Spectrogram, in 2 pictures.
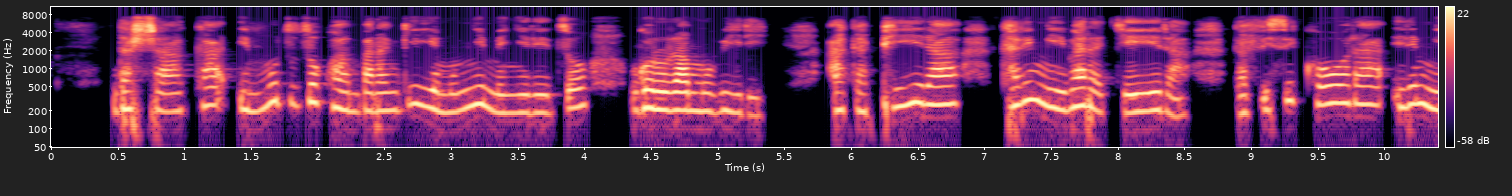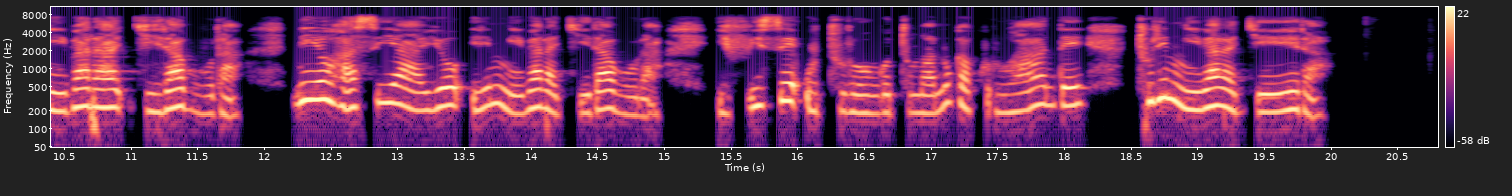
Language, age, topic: Rundi, 25-35, education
